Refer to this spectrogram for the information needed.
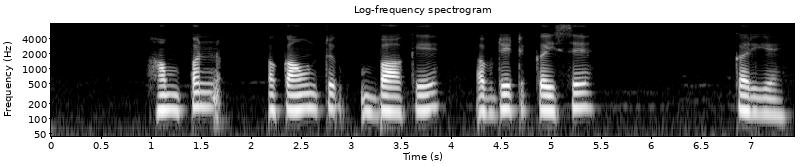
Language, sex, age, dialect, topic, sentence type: Magahi, female, 36-40, Central/Standard, banking, question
